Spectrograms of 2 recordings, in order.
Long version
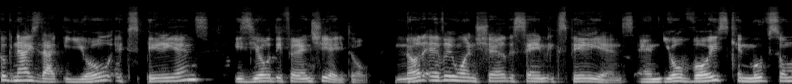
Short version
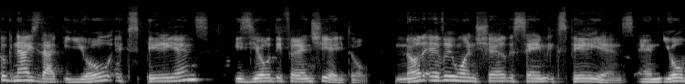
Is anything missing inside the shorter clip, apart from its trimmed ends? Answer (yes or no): no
